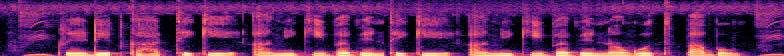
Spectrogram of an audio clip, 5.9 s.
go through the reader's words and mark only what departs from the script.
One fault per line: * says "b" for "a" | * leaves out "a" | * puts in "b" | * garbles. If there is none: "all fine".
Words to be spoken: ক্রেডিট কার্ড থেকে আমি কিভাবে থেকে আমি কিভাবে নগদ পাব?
all fine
